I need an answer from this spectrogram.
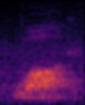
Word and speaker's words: walk: Don't pronounce the L, walk, ok?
